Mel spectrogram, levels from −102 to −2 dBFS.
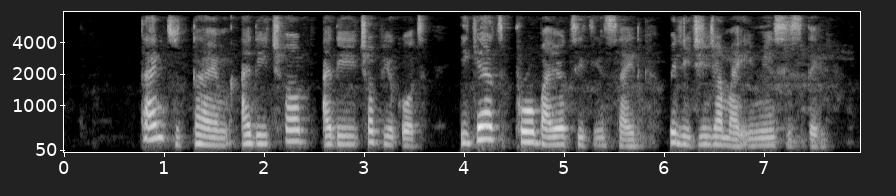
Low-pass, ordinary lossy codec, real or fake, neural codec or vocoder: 7.2 kHz; MP3, 64 kbps; real; none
